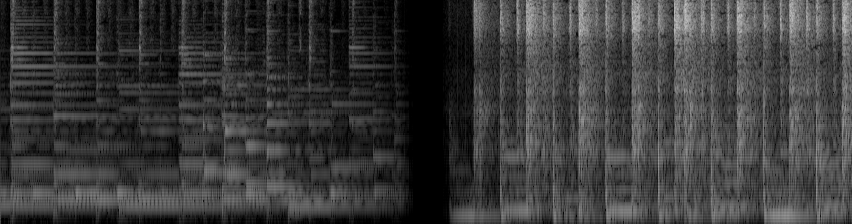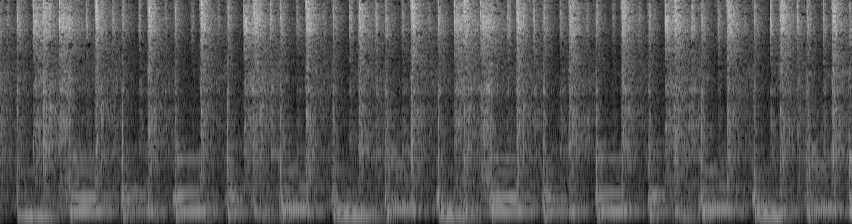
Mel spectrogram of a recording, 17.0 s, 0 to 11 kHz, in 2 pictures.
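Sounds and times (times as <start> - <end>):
acoustic guitar strumming: 15.5 - 16.7.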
